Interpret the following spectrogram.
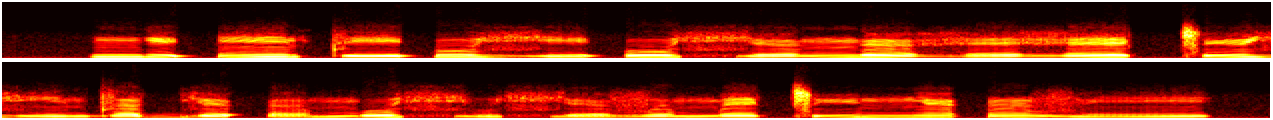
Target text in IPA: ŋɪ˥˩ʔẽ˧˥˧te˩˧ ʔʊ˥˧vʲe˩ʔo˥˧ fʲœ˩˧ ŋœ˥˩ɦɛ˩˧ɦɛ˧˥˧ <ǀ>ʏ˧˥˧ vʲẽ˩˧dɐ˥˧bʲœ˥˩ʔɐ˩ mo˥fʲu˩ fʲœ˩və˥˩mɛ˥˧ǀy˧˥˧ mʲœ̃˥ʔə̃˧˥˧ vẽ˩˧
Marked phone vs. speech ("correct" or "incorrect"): correct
